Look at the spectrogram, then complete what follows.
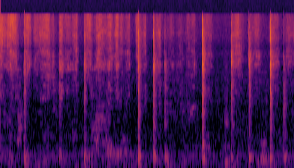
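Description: Chalk tapping and scratching on a blackboard as words are written: a faint run of short, irregular taps.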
